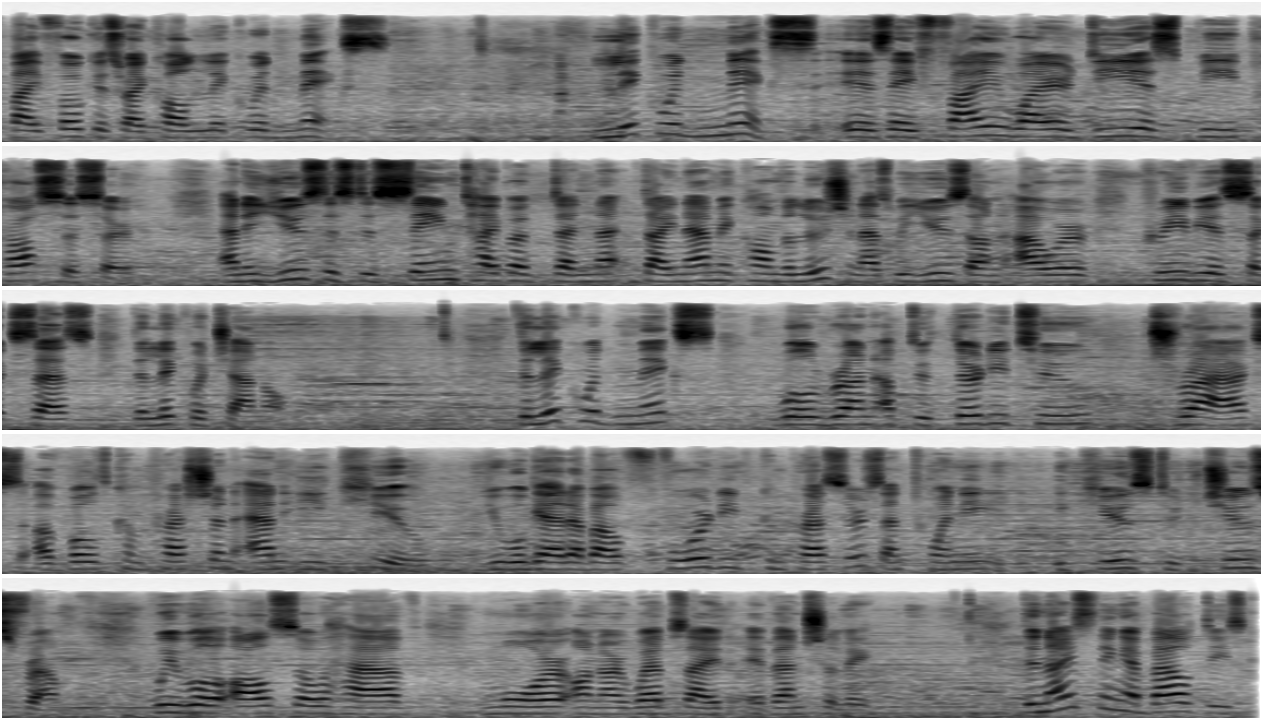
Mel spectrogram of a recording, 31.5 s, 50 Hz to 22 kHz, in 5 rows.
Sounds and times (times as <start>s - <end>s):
Speech: 0.0s - 2.0s, 2.8s - 14.0s, 15.2s - 29.6s, 30.3s - 31.4s
Music: 0.0s - 31.4s.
